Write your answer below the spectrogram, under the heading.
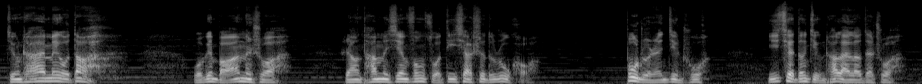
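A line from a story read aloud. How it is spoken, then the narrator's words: Low voice. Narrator (Chinese): 又压低声音说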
